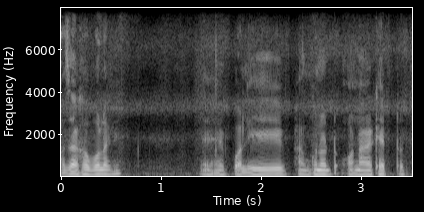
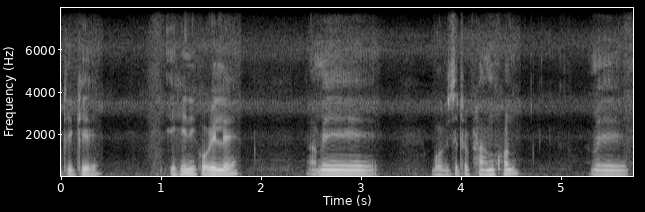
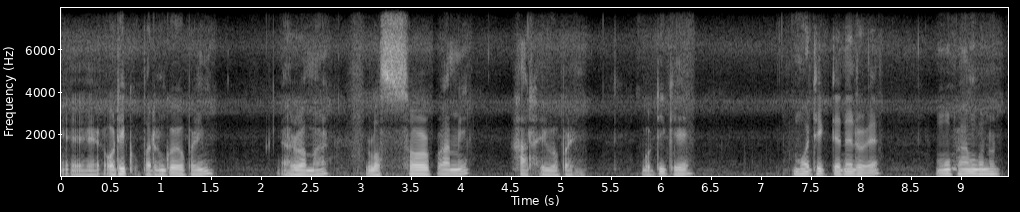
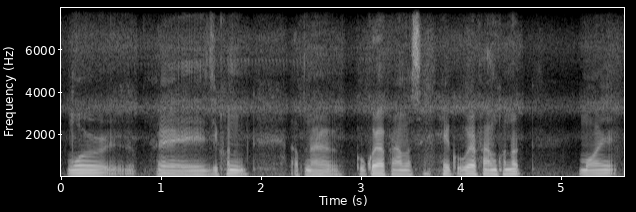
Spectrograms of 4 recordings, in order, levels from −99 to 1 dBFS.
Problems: none marked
